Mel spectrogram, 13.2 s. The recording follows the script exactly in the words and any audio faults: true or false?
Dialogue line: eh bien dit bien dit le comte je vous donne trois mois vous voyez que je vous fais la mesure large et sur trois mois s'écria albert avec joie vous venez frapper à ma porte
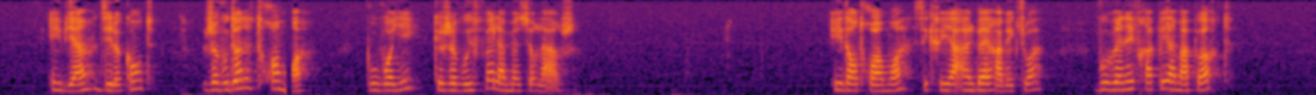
false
